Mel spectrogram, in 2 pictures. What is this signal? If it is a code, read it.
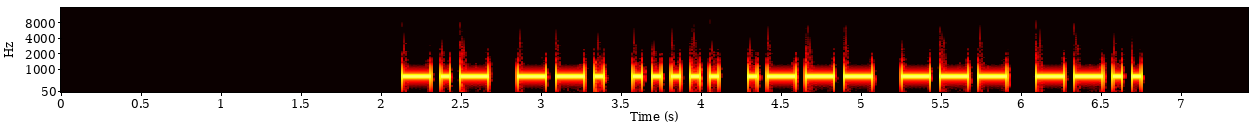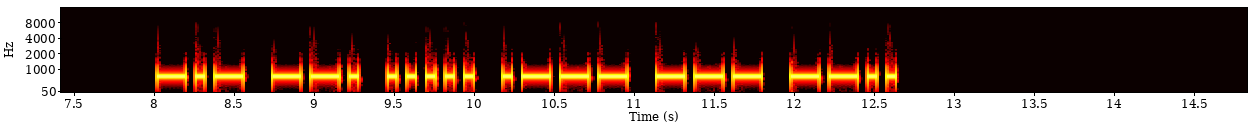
Morse code, heard as a keyed tone, about 20 wpm, 700 Hz. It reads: KG5JOZ KG5JOZ
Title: USA Call Signs - 6 Characters - Repeated 2x - 20wpm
